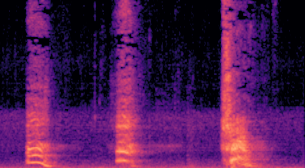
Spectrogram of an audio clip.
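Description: Three short, sharp sneezes in quick succession, each a bright burst with a falling squeaky edge, close up and spaced about a second apart, with no talking around them.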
